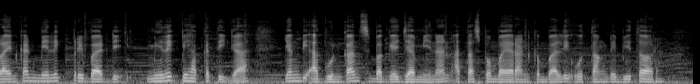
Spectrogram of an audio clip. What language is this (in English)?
Indonesian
